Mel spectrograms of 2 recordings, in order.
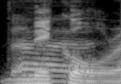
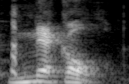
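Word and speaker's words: Nicol: Nicole, right? – Nicole? Yeah, whatever. – Not Nicole. Nicole. – Nicole. – I'm sorry. Nickel.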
